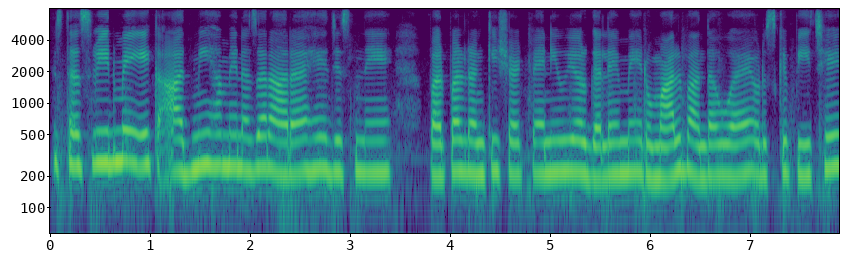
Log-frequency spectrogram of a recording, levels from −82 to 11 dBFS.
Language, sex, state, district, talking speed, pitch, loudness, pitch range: Hindi, female, Chandigarh, Chandigarh, 205 wpm, 220 Hz, -15 LUFS, 210-240 Hz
